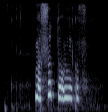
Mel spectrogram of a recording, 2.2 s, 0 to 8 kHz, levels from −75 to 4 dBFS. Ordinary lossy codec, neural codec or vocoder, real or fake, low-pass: MP3, 64 kbps; codec, 16 kHz, 8 kbps, FunCodec, trained on Chinese and English, 25 frames a second; fake; 7.2 kHz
